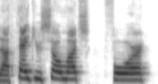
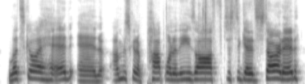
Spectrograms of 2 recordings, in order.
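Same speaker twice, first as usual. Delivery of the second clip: ordinary talk, nothing marked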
